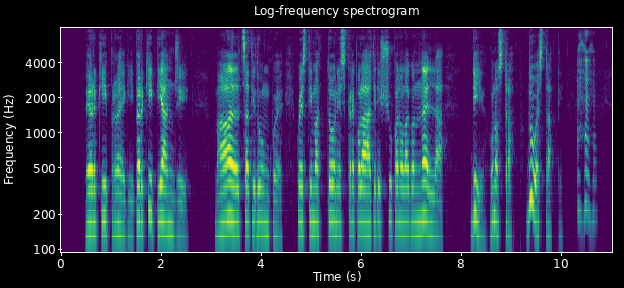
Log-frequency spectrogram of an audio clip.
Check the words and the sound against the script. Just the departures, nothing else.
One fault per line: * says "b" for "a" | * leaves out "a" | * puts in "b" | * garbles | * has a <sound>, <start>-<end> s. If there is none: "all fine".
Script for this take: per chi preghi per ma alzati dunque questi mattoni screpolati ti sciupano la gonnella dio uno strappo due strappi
* puts in "chi piangi"
* has a laugh, 10.3-10.8 s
